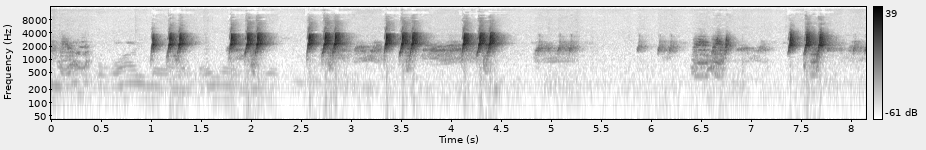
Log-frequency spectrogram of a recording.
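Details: Evening recording of common quail, known locally as batair, made in a hunting setting: loud, crisp bursts of two or three notes repeated about once a second, then softer scattered notes, in a quiet background.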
